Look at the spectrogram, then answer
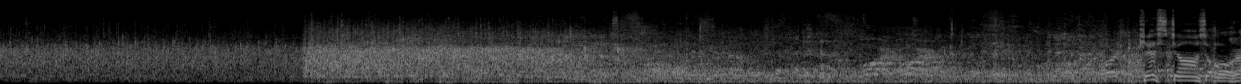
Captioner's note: applause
